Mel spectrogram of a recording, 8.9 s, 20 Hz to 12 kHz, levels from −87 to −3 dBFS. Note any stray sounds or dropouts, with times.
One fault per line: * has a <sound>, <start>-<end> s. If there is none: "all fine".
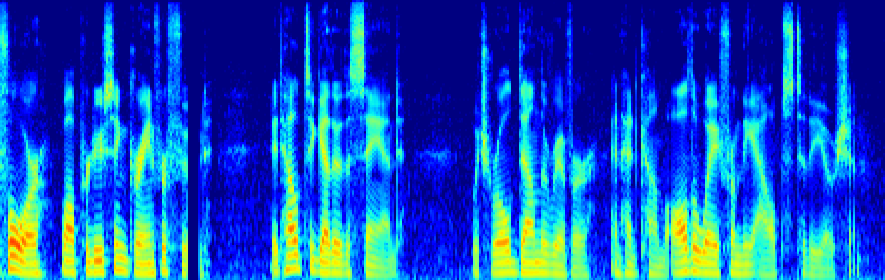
* has a dropout, 1.9-2.0 s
